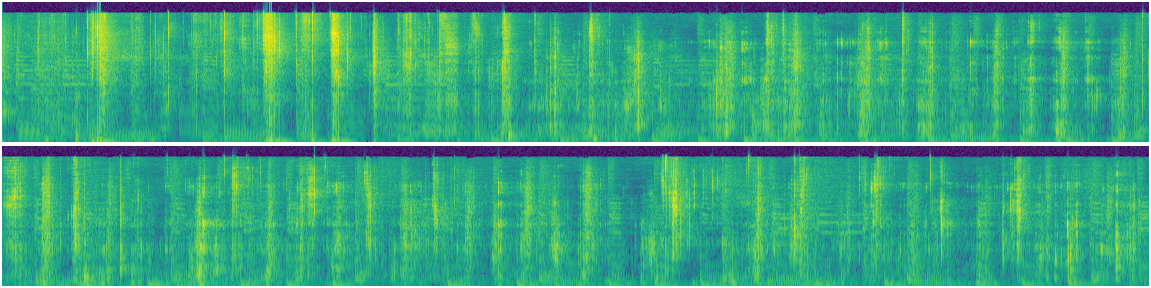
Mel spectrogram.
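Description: Close-miked eating sounds: crunchy bites and chewing of a lettuce wrap with marinated duck, then chewing of fried rice, as many short crackles and mouth clicks. Background music plays underneath.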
